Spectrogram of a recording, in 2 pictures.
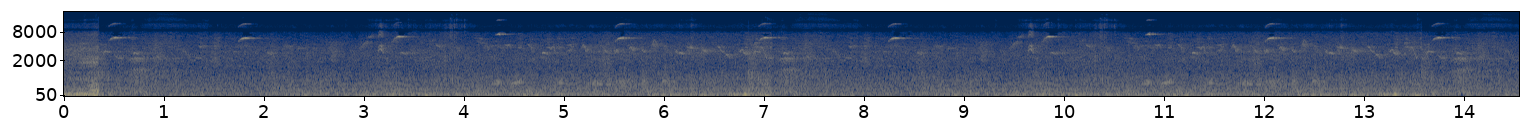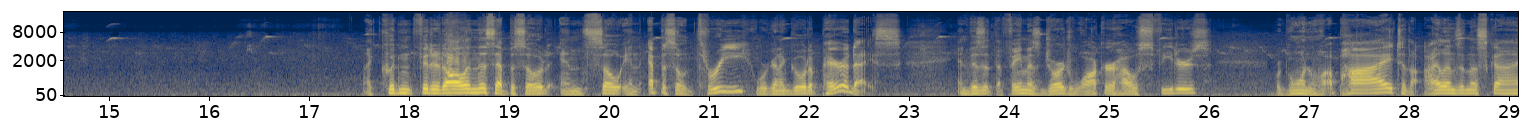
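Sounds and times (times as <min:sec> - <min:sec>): birds chirping: 0:00.0 - 0:29.0
soft bird twittering: 0:00.1 - 0:29.0.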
